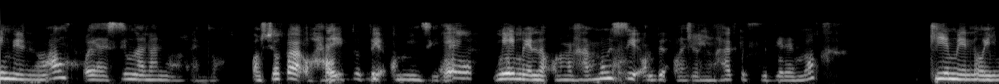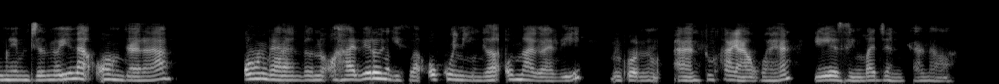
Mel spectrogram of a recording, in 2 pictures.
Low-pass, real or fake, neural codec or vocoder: 7.2 kHz; fake; codec, 24 kHz, 1.5 kbps, HILCodec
